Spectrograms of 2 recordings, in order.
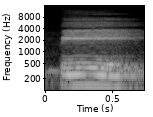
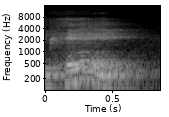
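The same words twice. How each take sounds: First: The p has no puff of air. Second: The p has a strong puff of air. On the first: The speaker calls it wrong. "we cannot say pay" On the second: The speaker calls it right. "they have to give past sound"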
